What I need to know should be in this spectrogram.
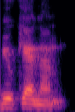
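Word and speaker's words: Buchanan: conclude that Nobel Prize biner Economist James M bu Canan bu Canan correct pronunciation bu Canon say that classical economics Paradigm that is built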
